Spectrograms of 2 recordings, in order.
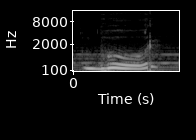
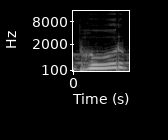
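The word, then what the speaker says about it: भूर्: Om Bhur Bhuva Swaha. Om Bhur Bhuva Swaha. Please note, letter B followed with H in Sanskrit sounds like bha sound, as in bhakti.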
